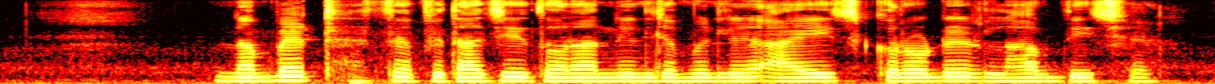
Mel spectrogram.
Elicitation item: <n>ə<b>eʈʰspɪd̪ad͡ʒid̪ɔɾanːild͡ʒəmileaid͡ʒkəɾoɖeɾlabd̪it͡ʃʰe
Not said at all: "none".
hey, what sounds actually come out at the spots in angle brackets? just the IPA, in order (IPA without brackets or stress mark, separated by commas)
n, b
